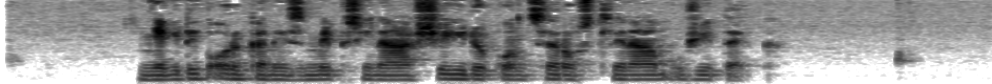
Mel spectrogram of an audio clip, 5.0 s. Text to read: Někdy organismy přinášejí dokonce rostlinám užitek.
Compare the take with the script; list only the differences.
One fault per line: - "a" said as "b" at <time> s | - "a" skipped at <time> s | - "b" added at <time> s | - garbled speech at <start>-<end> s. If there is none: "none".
none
